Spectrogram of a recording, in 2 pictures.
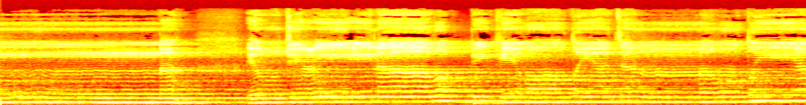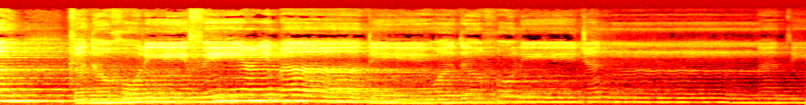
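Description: A man's solo chanted Quran recitation, melodic with long held notes and slow rises and falls in pitch, fading gradually over the last few seconds.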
